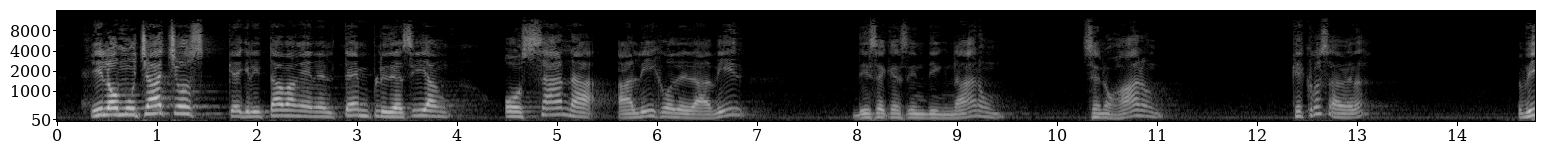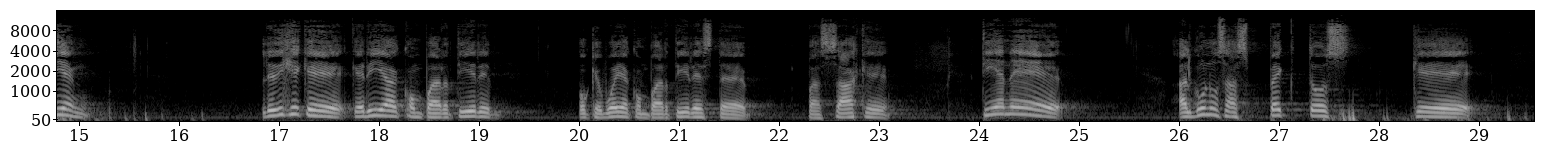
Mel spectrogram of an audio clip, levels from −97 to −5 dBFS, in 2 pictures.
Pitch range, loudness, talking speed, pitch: 125-180 Hz, -40 LUFS, 85 wpm, 140 Hz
